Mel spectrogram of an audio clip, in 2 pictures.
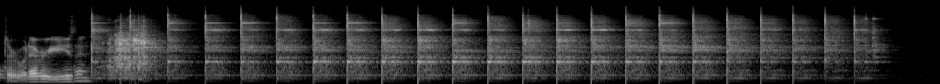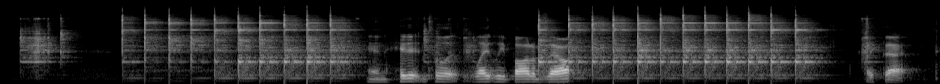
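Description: A hammer taps rapidly on a metal pin, ringing with each blow.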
